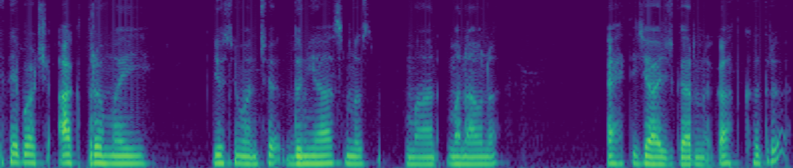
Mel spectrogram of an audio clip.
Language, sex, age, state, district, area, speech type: Kashmiri, male, 30-45, Jammu and Kashmir, Shopian, urban, spontaneous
